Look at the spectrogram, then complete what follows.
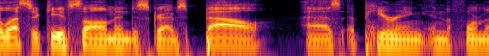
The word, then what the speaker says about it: Baal: Okay, so the first demon listed in the grimoire is King Baal. Baal, depending on what. how No, you King pronounce Ball, dude. B-A-A-L?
